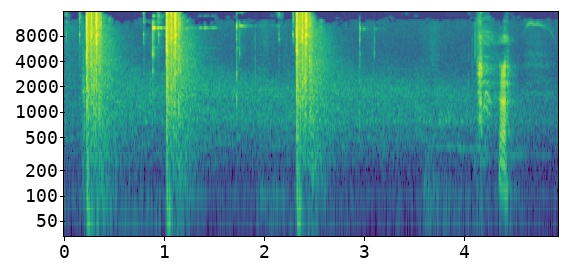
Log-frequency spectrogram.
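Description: Gunfire from a cheap, weak gun in Fallout 4 rings out as four or five sharp, separate shots in an irregular rhythm, each leaving a short echoing tail over quiet background.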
